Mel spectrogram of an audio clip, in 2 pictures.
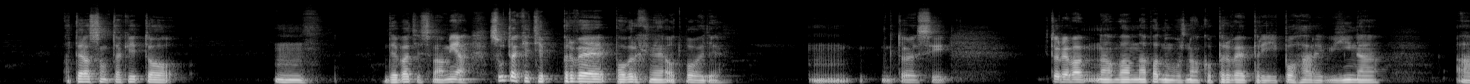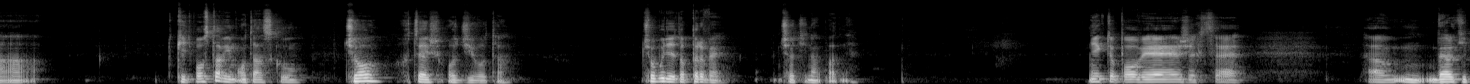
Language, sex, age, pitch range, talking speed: Slovak, male, 30-49, 105-120 Hz, 105 wpm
